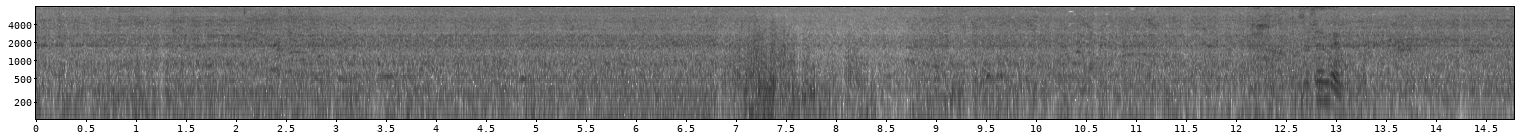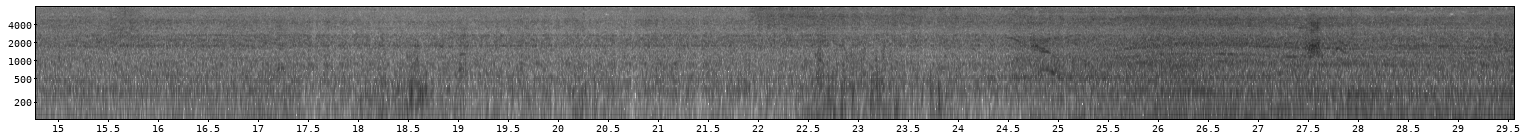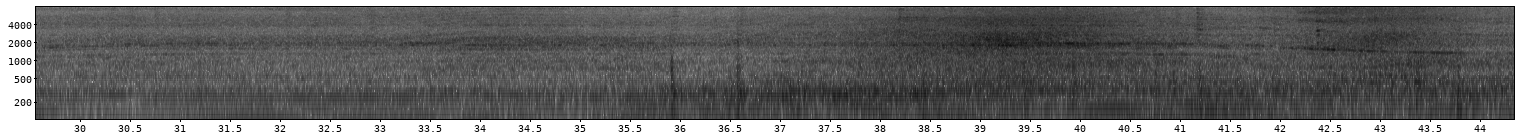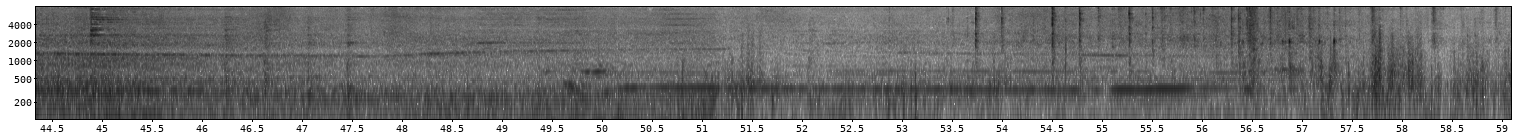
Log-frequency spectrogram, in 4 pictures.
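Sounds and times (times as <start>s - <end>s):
diesel train passing: 0.0s - 59.0s.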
